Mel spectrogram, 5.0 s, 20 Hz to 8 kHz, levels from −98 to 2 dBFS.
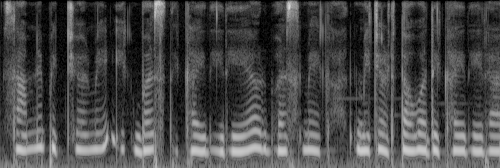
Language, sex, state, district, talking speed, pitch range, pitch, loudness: Hindi, female, Haryana, Jhajjar, 225 wpm, 230-250 Hz, 240 Hz, -23 LUFS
